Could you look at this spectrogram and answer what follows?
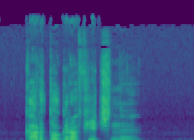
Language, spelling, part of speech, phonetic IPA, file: Polish, kartograficzny, adjective, [ˌkartɔɡraˈfʲit͡ʃnɨ], Pl-kartograficzny.ogg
